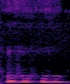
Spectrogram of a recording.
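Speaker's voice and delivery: high monkey hoots; short, high imitated ape calls; monkey chatter. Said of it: "maybe monkeys kind of chatter".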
